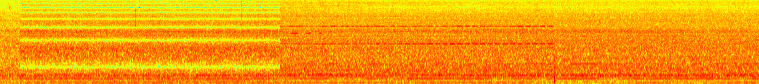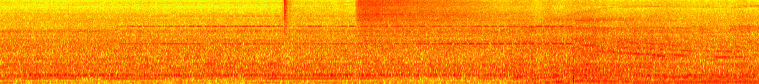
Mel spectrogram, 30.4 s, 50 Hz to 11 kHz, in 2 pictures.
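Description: Class 158 diesel multiple unit standing at a platform with its underfloor diesel engines idling steadily. About four seconds before the end the engines rev up with a rising note as the unit pulls away.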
